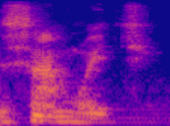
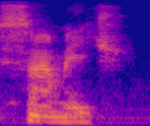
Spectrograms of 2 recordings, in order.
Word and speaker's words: Sandwich: Yes, we do pronounce the W in sandwich. We don't pronounce it Sandwich. It's the Earl of Sandwich. But the CH is DGE, as we would pronounce it. So we don't pronounce it as ch. It's sandwich, not sandwich.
